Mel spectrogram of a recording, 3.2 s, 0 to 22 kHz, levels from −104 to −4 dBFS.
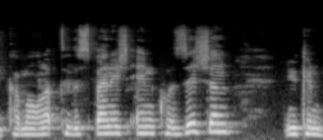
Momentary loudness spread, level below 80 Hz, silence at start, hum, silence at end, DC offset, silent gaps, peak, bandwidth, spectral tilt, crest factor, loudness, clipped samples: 5 LU; -64 dBFS; 0 s; none; 0 s; under 0.1%; none; -8 dBFS; 9.8 kHz; -7.5 dB/octave; 16 dB; -24 LUFS; under 0.1%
